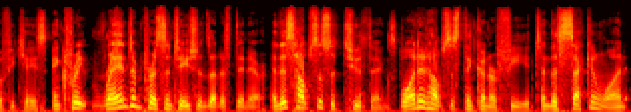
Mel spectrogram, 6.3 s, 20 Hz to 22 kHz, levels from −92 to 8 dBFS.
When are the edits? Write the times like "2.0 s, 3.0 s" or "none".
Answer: 2.6 s, 3.8 s, 5.3 s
